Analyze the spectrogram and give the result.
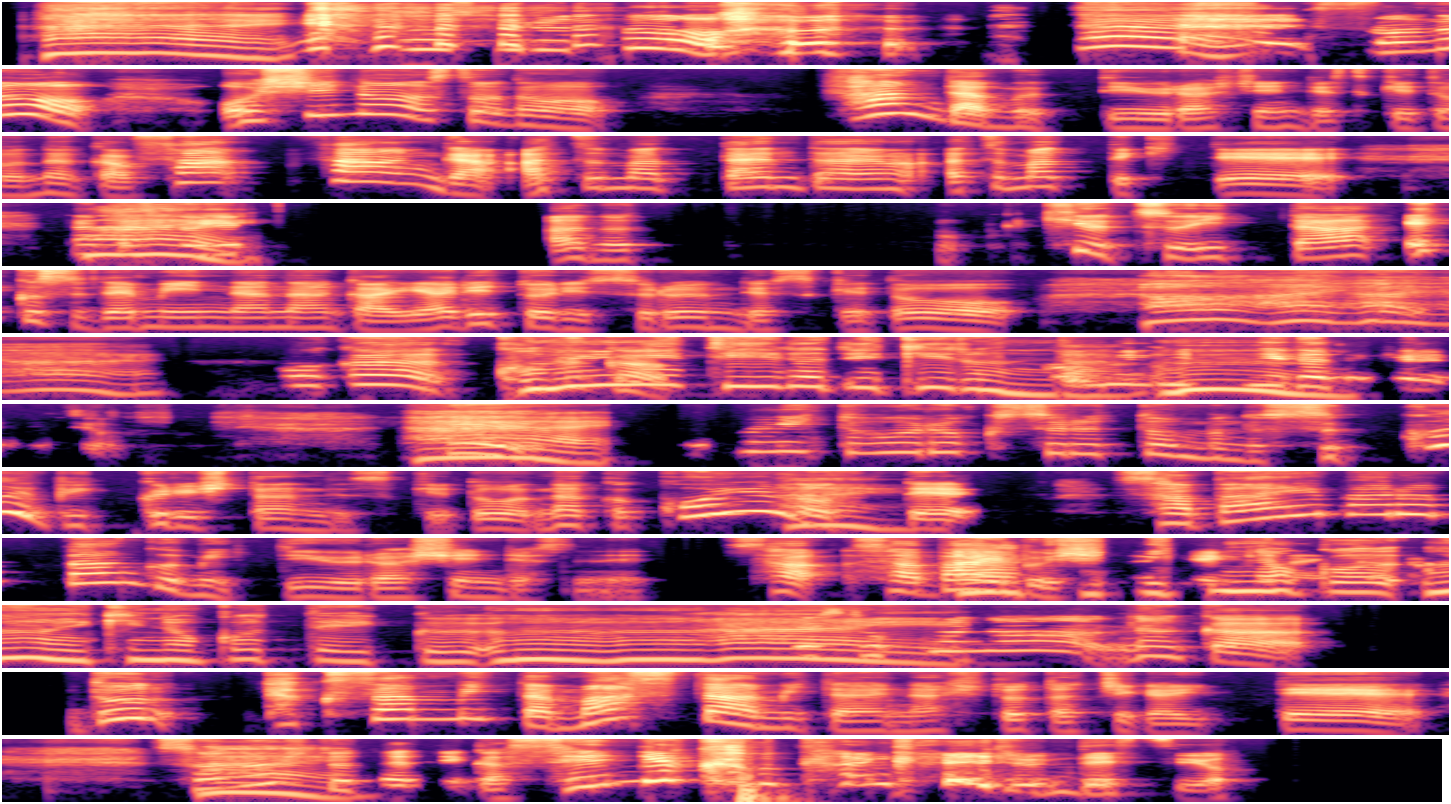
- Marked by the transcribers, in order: laugh; in English: "ファンダム"; other background noise; in English: "サバイブ"; laughing while speaking: "戦略 を考えるんですよ"
- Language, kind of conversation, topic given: Japanese, podcast, 最近ハマっている趣味は何ですか？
